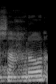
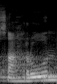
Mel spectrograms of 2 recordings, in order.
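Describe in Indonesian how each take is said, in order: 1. Kata itu berakhir dengan vokal o diikuti n. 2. Kata itu berakhir dengan vokal u diikuti n. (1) "tidak dibaca sahron" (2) "atau sahrun"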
